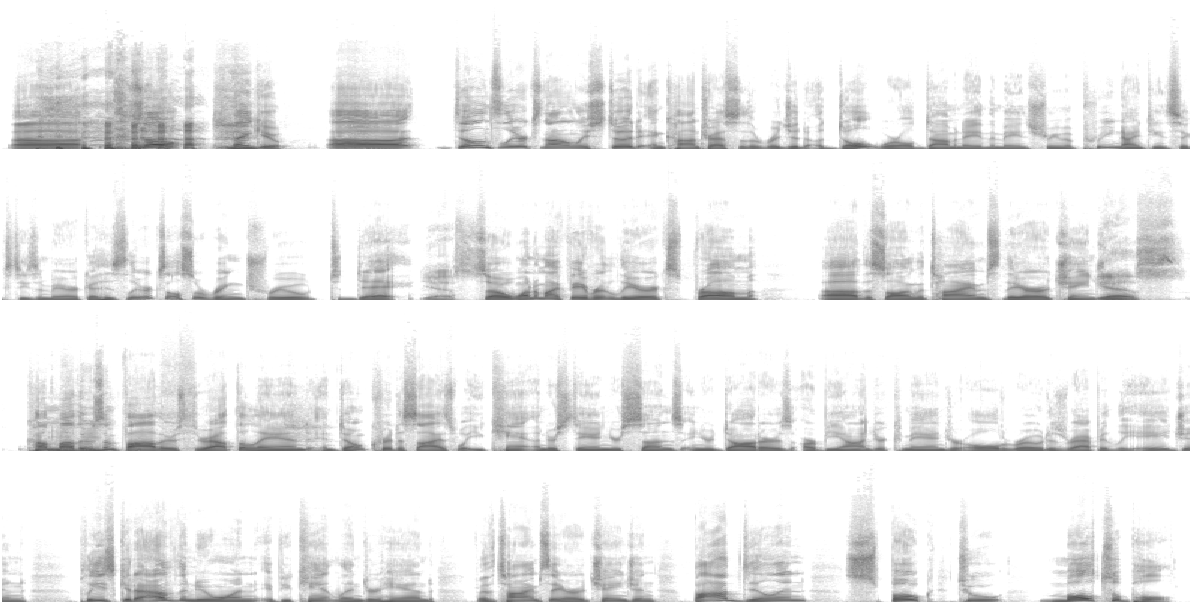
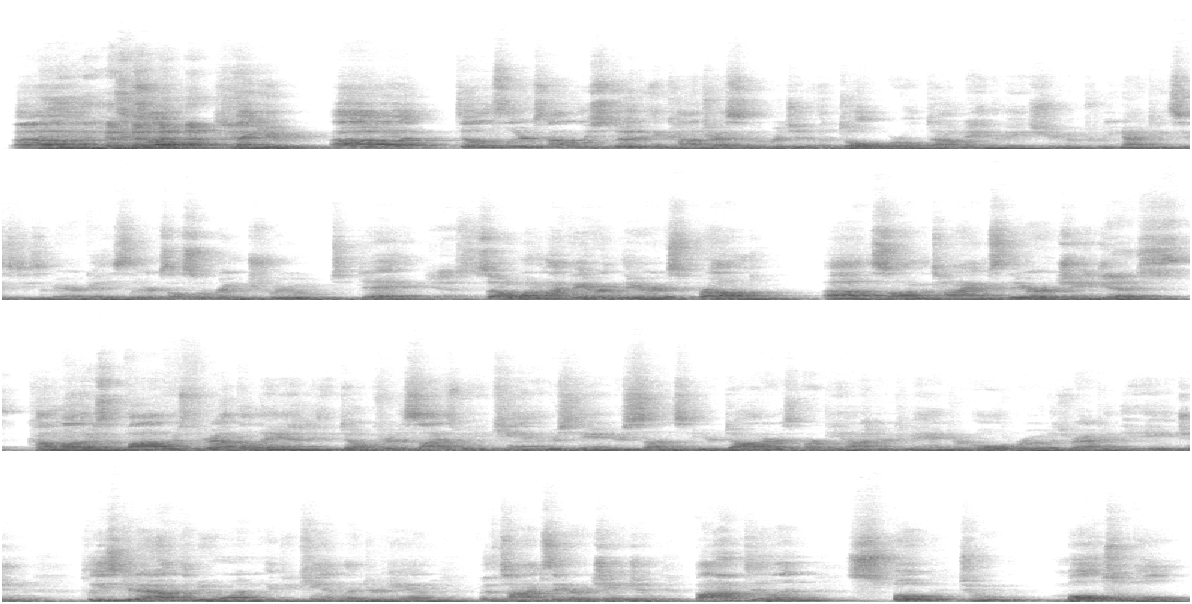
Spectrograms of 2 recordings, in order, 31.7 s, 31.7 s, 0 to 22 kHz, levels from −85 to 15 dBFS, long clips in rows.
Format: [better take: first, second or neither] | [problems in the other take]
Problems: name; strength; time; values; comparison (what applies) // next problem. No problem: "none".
first | off-mic speech; far // room echo; noticeable; dies away in 0.8 s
